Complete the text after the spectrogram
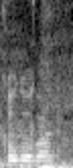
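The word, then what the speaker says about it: coq au vin: I'm going to say it wrong. It's coca bean. – Coco Van. – What? That is not how it's spelled. – No, not at all. – Coco Van. You can thank the French.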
